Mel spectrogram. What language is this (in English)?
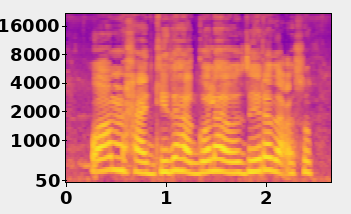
Somali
